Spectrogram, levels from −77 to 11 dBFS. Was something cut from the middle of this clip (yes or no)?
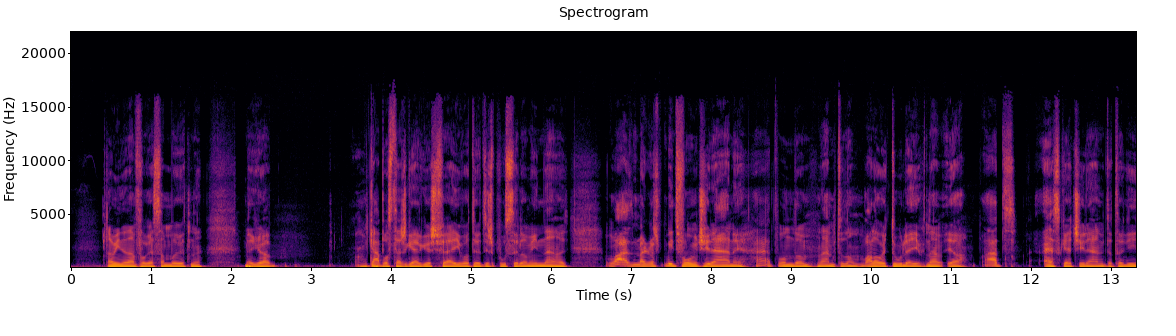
no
